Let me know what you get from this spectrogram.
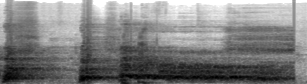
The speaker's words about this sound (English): As you know, with the dogs barking in the background, I don't have editors. I do it all on my own. So excuse when the dog barks.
